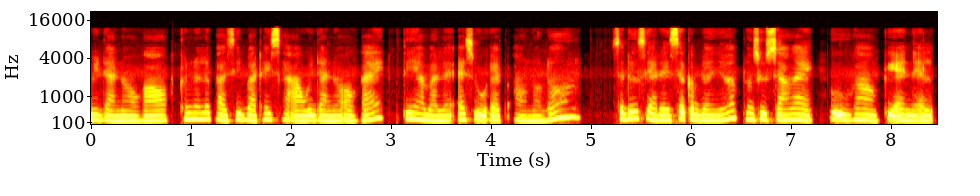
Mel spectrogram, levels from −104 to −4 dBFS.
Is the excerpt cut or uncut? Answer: uncut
